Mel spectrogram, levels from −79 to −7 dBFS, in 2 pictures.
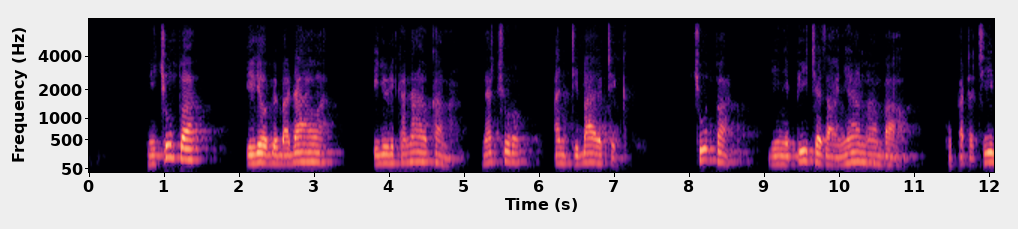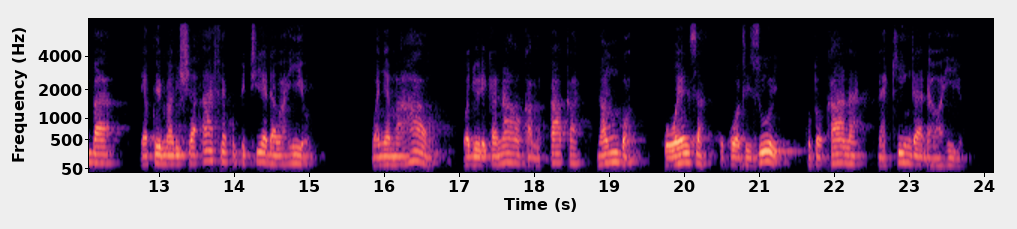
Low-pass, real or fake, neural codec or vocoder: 7.2 kHz; fake; codec, 16 kHz, 4 kbps, FreqCodec, smaller model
